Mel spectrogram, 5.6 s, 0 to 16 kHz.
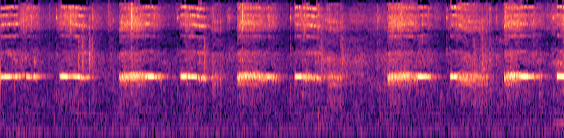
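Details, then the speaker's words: Motorcycle front end compressed up and down: sharp high squeak about every 0.6 seconds; dry worn rubber rubbing a painted part, often mistaken for fork trouble; fix is applying grease. "desgaste ó de borracha outra seca demais que trabalha sempre né aí faz contato com essa peça aqui ó centenas têm teor não né"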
